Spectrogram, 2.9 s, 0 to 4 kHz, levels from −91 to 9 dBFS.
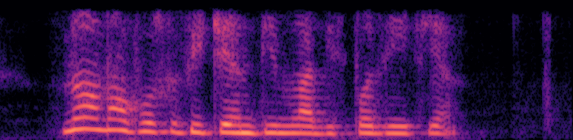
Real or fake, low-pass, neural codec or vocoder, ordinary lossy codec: fake; 3.6 kHz; codec, 16 kHz in and 24 kHz out, 0.8 kbps, FocalCodec, streaming, 65536 codes; AAC, 32 kbps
